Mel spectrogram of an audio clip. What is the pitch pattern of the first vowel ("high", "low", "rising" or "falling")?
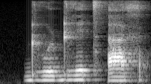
low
